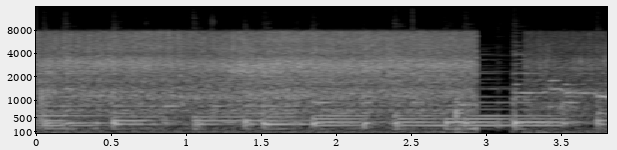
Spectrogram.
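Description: Tomatoes, green chillies and crushed ginger-garlic mixed into chicken frying in a pan, a strong steady sizzle with regular spoon strokes, then a brief break near the end, no voices.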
